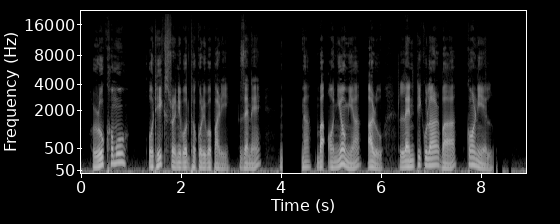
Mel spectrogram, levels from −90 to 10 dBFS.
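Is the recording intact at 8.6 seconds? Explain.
No, the speech breaks into short holes with quick 20 ms fades between 8.24 and 8.64 s, a digital broadcast dropout where the receiver muted on failed frames.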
